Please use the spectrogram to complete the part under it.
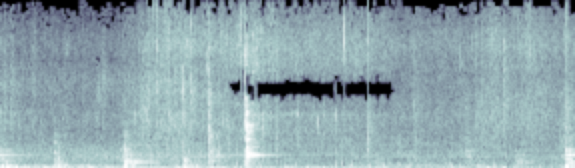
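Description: Misal pav ingredients frying in a pan, a low steady sizzle with a few sharp clicks and clatters of utensils, fairly quiet and without talk.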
